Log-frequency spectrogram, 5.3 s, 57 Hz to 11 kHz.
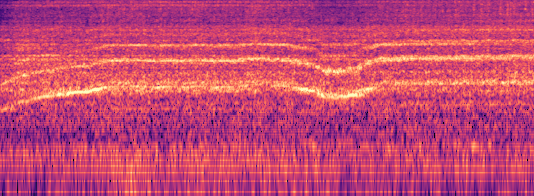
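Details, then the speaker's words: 1969 Ford F-100 with 460 V8 before first start, priming oil pump with a drill: steady high drill whine sags in pitch as it loads then recovers; pump building pressure and oil reaching the engine, normal. "Probably heard that drill pull down. It's good sign that we're building some pressure and we're pumping some oil."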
